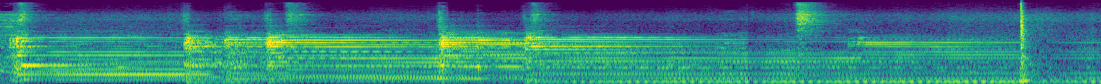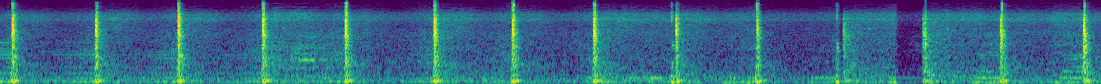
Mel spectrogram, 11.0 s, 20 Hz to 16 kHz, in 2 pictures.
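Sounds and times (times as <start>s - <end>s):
drum kit steady beat: 0.0s - 11.0s
sustained guitar and bass notes: 0.0s - 11.0s.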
